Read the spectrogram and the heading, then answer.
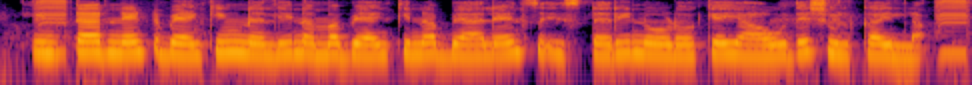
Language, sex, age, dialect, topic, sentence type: Kannada, female, 18-24, Mysore Kannada, banking, statement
